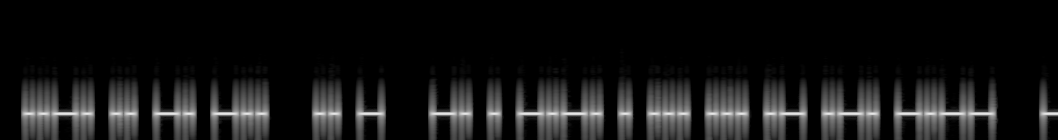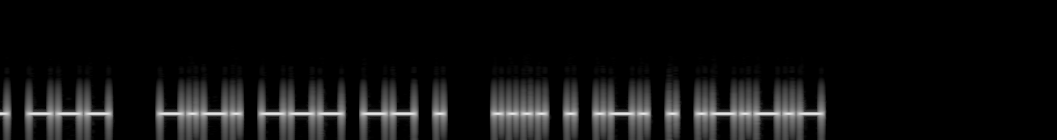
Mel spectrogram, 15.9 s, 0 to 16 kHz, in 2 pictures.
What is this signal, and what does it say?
Morse code, heard as a keyed tone, about 22 wpm, 700 Hz. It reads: FIND IT NECESSARY TO COME HERE.
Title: Sentences from Top 1300 Words 22wpm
